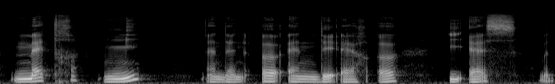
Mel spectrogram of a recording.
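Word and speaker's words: mis: Mi, same thing here, final s is not pronounced.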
